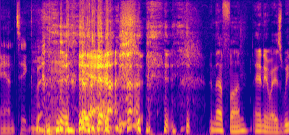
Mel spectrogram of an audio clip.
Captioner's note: laughing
